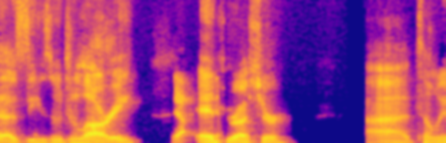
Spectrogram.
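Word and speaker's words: Azeez Ojulari: up next we've got excuse me on the pronunciation of this it's aziz uh oh jalari you got it you got it all right azizo jalari ed rusher uh tell me about this man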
